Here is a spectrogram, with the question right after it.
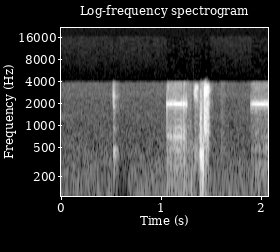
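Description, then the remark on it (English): Electronic telephone tones of an incoming call from a caller phoning in to a live on-air broadcast: a short blip, then a steady beep broken by a brief burst of noise, and another sustained tone starting near the end, all fairly loud and with no talking. “Oh, we have a caller.”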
